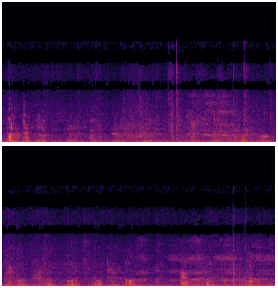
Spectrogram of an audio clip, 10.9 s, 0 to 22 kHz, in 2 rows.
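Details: Pen of pigs at a health check dated 26 October 2023, with many low grunts overlapping in a steady murmur, occasional higher squeals and a few sharp metallic clacks.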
